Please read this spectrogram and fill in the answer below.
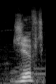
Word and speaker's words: GIF: Gift card dog. It's pronounced gif graphics interchange format.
